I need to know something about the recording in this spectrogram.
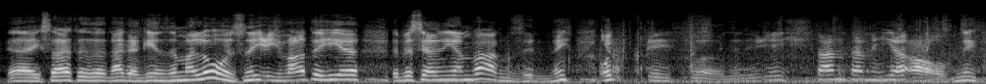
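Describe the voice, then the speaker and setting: An actor playing a flustered male eyewitness in a German radio crime drama, halting and repeating himself. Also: high voice, fairly bright tone, a little hiss or hum. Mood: shaken, flustered. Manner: halting, repetitive, tags statements with "nicht?". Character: flustered male eyewitness to a fatal car incident.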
